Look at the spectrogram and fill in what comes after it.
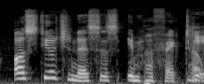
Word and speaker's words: Osteogenesis imperfecta: And then you grow up with what is called tell me if I'm pronouncing it incorrectly, by the way. Osteogenesis imperfecta. – Yes.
